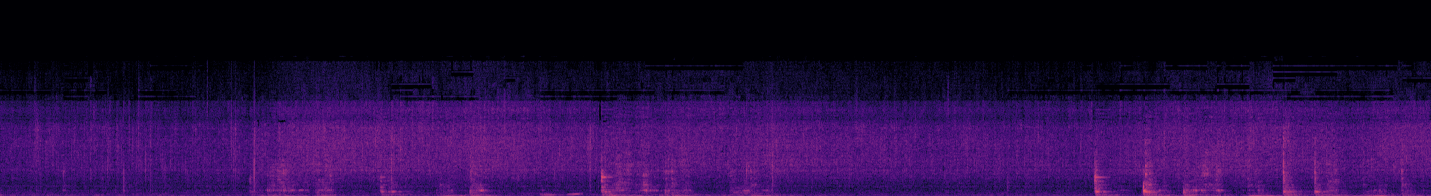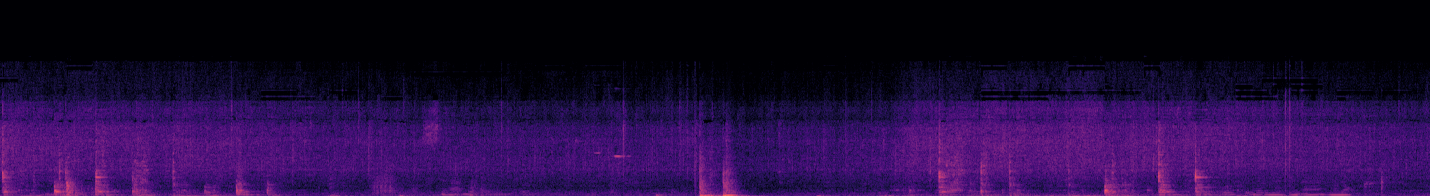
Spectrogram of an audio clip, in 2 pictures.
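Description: Onions and spices frying in oil in a nonstick pan, with a steady sizzle, while a wooden spatula stirs and scrapes against the pan in bursts of short clicks. A single sharp knock stands out about two-thirds of the way through.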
